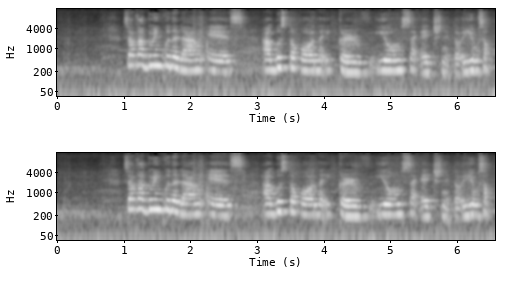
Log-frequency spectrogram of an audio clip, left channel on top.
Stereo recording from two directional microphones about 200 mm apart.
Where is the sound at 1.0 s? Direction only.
20° left (ahead or behind).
